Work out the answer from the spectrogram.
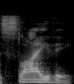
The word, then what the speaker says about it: slithy: to pronounce slithy toves the eye in slivy is long as in rive and toves is pronounced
